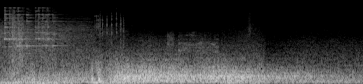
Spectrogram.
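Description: Shells explode with heavy booms.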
